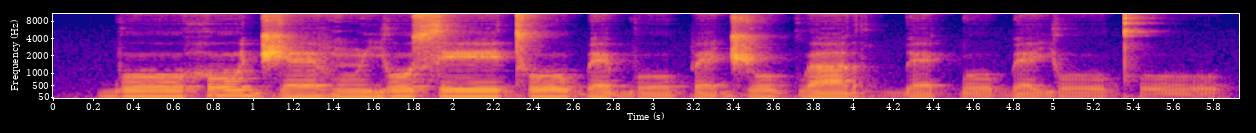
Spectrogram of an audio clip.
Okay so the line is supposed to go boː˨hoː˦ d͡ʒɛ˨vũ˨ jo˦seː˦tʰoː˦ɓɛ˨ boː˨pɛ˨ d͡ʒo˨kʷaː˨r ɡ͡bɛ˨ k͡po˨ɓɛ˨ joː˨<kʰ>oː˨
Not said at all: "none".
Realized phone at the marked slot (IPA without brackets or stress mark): kʰ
